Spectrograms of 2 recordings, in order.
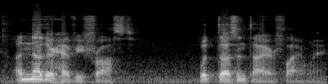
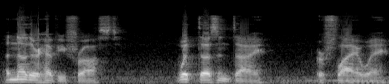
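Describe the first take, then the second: First: It pauses only after frost, then runs on. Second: It pauses after frost and again after die. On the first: "Second time, two thought groups" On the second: "First time, three thought groups"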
